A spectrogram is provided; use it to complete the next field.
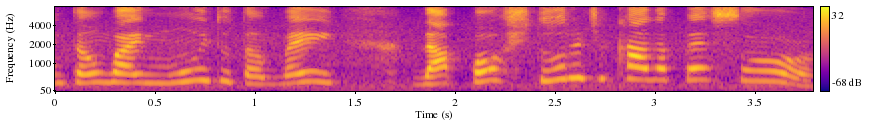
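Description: A woman speaks at a fairly slow pace with light noise in the background. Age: 30s. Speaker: social worker; guest. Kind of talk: panel discussion. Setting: TV studio. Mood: earnest, reflective. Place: studio. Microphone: lapel.

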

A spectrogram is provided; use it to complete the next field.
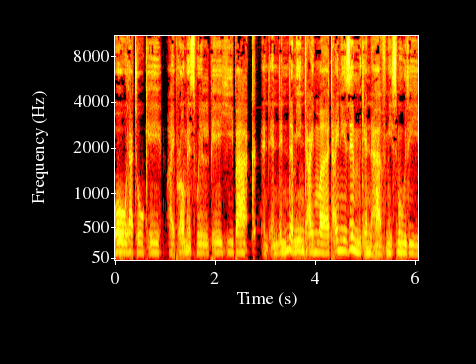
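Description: A man speaks in a raspy, put-on character voice at medium pitch and a moderate pace, with hardly any pauses. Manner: slight, slipping into the accent.

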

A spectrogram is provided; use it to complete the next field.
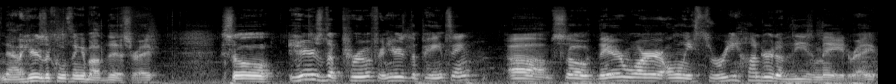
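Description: A fairly slow pace, with faint music in the background. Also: man. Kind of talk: casual vlog chat. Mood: excited, giddy. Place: shop. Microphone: camera far.

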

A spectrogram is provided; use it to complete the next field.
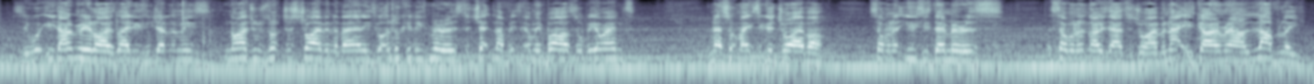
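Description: A man talks at a very fast pace. The sound is dry with no echo, and there is noticeable background noise. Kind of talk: casual vlog chat. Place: car. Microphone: phone near.

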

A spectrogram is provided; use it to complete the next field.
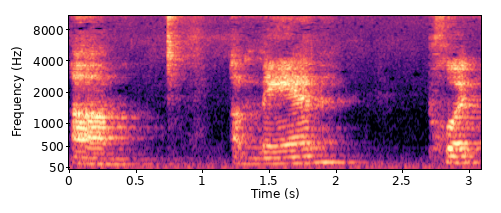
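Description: A man's voice over noticeable background noise. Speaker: interfaith leader and author. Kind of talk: panel presentation. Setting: stage with audience.

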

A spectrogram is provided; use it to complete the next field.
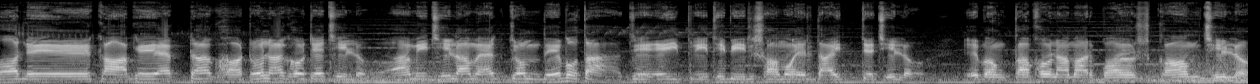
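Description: A man puts on a cartoonish character voice at a medium pitch, speaking fairly slowly. Loud background noise runs underneath. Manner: weary, heavy.

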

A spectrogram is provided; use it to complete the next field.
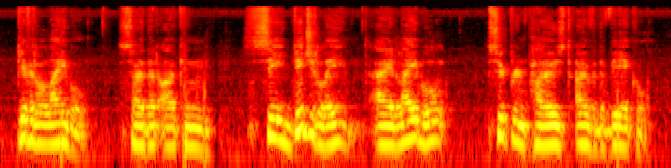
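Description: Ordinary pitch variation at a moderate pace. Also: man. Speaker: educator. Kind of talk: lecture.

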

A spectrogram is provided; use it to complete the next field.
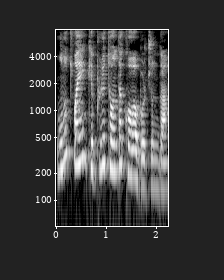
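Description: A woman talks fairly slowly, her voice somewhat breathy. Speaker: astrologer. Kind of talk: monthly horoscope monologue.

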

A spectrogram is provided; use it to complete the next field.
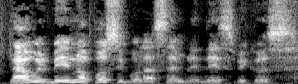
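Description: The intonation is fairly level. The speaker is a man.

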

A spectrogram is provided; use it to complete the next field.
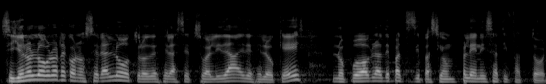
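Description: A man talks at a very fast pace. His pitch sits fairly high. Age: 50s. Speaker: social entrepreneur; conference presenter. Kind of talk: talk to an audience; conference talk. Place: hall. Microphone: handheld.

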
